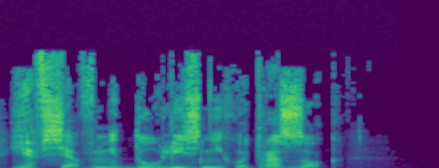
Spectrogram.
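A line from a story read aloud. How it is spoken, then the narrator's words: Hot, tempting whisper. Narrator (Russian): Нечто шоколадно-поджаристое в хрустящей золотистой корочке горячо шептало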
